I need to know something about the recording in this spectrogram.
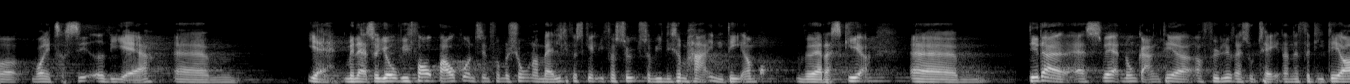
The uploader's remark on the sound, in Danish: RumSnak LIVE, optaget på SDU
